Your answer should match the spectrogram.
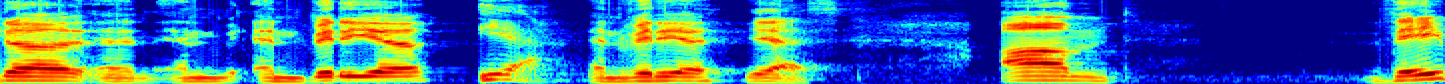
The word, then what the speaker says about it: Nvidia: say the I don't want to say the name wrong uh nid and Nvidia yeah Nvidia yes um they make uh uh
